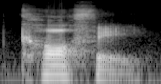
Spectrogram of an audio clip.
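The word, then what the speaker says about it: Ko-fi: you're talking about cuz I know it's supposed to be coffee like you're buying somebody a coffee and they've kind of styled it like Hi-Fi or Wi-Fi but I'm so used to saying Hi-Fi and Wi-Fi but when I see fi like that you know it it it it it turns into that so it's not coffee it's it's Kofi and they go it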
